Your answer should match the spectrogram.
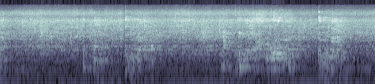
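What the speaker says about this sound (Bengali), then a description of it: "দিয়ে এবার এটাকে ভালো করে নেড়ে চেড়ে একটু ভেজে নেব" Onion with salt fries in a pan and is stirred, giving a loud, steady sizzle with occasional scraping strokes of the spoon, close up.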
